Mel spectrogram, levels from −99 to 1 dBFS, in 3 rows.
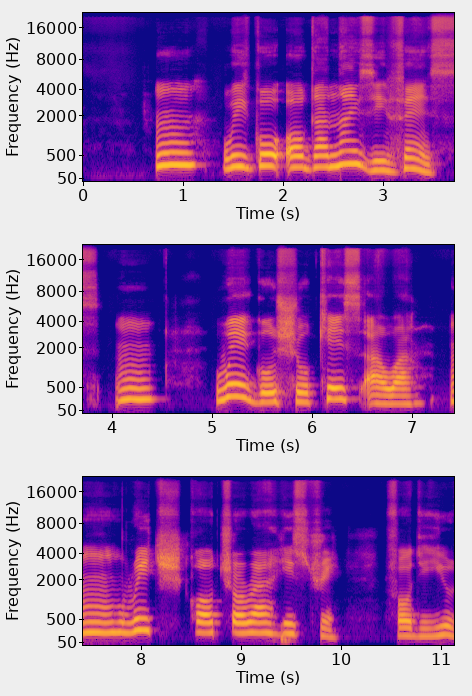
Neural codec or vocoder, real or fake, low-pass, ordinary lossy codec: autoencoder, 48 kHz, 128 numbers a frame, DAC-VAE, trained on Japanese speech; fake; none; none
